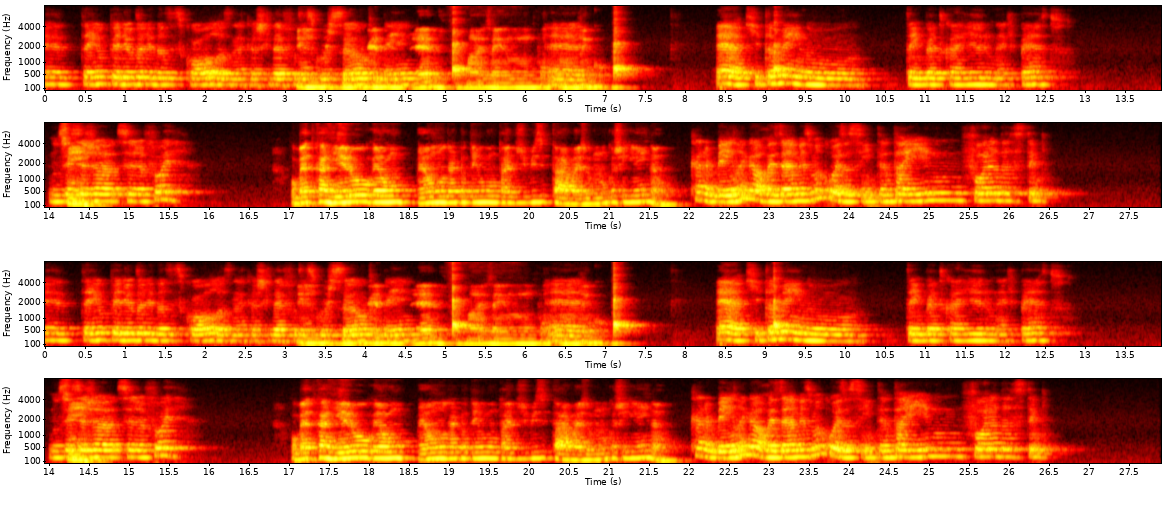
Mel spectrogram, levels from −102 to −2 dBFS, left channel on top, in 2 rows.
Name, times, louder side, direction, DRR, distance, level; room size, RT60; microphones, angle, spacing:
voice 1, 0.0-4.6 6.2-6.8 8.4-10.2 10.8-12.7 14.0-15.7 21.4-21.5 22.0-26.4, equal, 20° left, -7 dB, 0.6 m, -27 dB
voice 2, 3.1-7.1 14.2-14.6 17.0-21.8, left 1 dB, 85° left, 1 dB, 0.7 m, -26 dB
sound 1, 5.0-6.1 7.1-7.3 9.0-9.3, right 4 dB, 60° right, 0.5 m, -27 dB
2.7 x 2.5 x 2.2 m, 0.66 s
head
